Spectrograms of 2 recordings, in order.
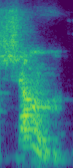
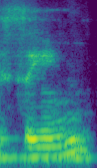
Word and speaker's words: Sean: sound out Connery but I didn't know how to pronounce Sean because well to me it look like saying sing like the sea and then it end so I would say seeing Connery and then as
